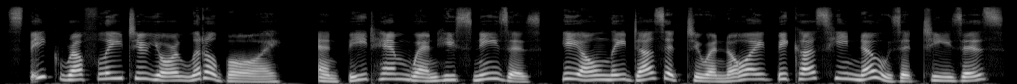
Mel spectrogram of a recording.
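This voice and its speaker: A woman's voice: mid-range voice, sing-song, takes it slowly, a little mellow, clear, resonant tone, no echo, studio quality. A woman voicing a bossy, bad-tempered duchess with a curt, theatrical, scolding delivery in a dramatized storybook audiobook. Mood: harsh, sing-song.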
